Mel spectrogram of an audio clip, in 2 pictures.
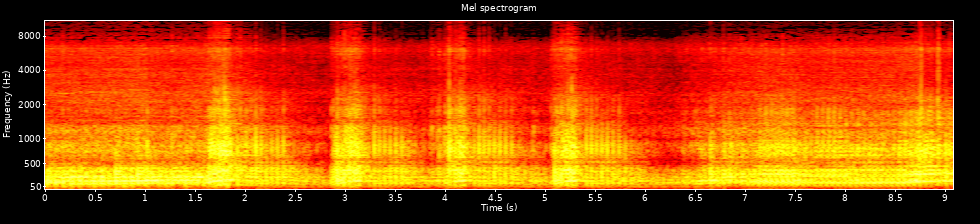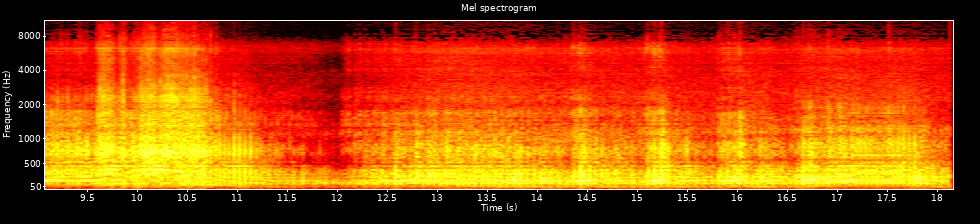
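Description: Toyota Kijang engine revved through a newly fitted aftermarket header and dual-tip exhaust, loud: several quick throttle blips in the first five seconds, a longer rev that rises and falls away about ten to twelve seconds in, then an uneven idle with small blips.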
